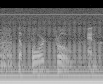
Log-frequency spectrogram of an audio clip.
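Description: Steady electrical hum from a VHS tape recording of a TV broadcast, under a voice on the soundtrack.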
